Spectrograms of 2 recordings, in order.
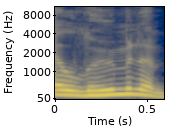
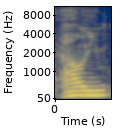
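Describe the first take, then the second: First: Aluminum is said with an American pronunciation. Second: Aluminum is said with an Australian pronunciation. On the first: This is the way an American audience understands. "I say aluminum" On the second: This is the way an American audience does not understand. "they don't understand"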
